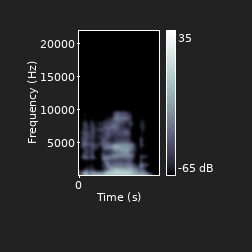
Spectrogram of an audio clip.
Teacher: que sonara yoga Y esa yog no tiene una a así en sánscrito tiene una a corta por eso es que realmente la palabra es yog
